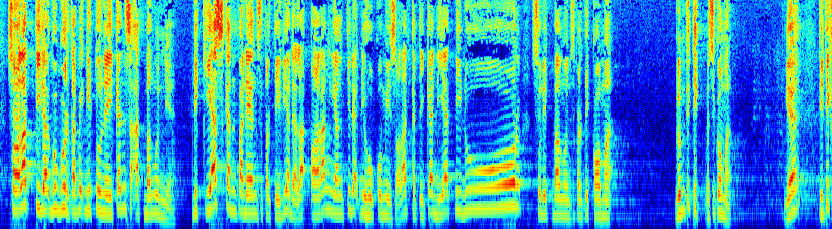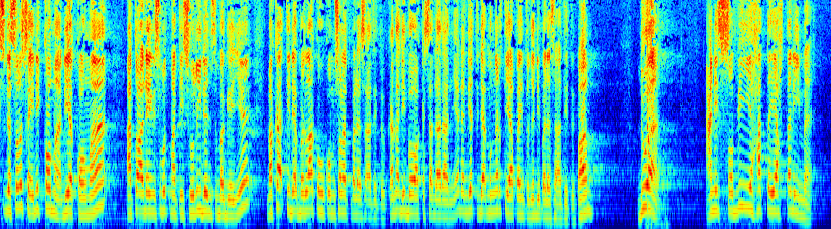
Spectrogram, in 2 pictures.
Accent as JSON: {"language": "Indonesian", "town": "Surabaya", "region": "East Java", "country": "Indonesia", "tie": "born there", "lives_now": "Jakarta, Indonesia"}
